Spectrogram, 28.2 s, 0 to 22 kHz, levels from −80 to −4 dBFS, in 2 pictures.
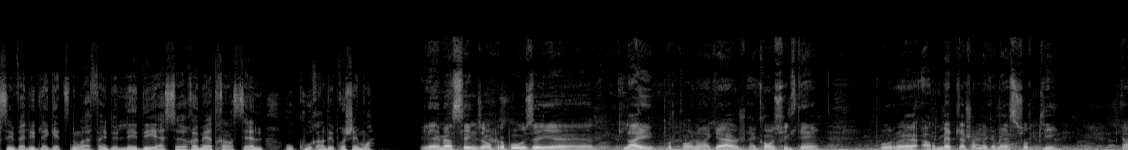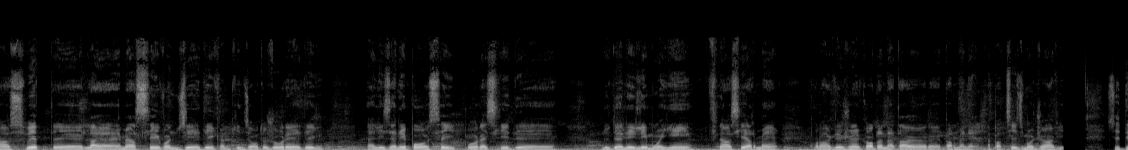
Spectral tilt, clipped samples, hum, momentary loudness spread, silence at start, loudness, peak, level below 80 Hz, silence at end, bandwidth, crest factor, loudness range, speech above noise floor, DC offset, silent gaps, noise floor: -6.5 dB/octave; under 0.1%; none; 12 LU; 0 s; -27 LUFS; -10 dBFS; -50 dBFS; 0 s; 16.5 kHz; 18 dB; 5 LU; 31 dB; under 0.1%; none; -58 dBFS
